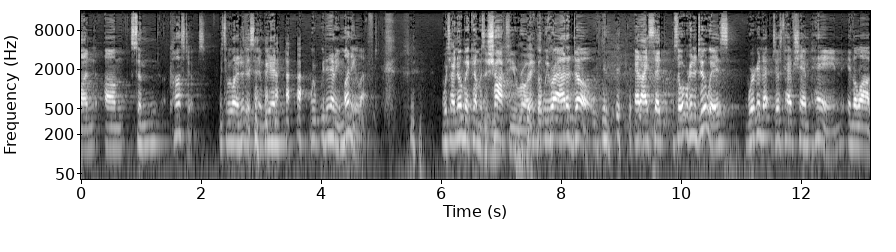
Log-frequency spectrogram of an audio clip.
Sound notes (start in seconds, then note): 2.7 laughs; 8.6 laughter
